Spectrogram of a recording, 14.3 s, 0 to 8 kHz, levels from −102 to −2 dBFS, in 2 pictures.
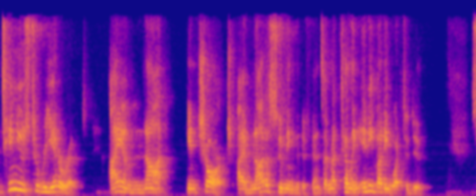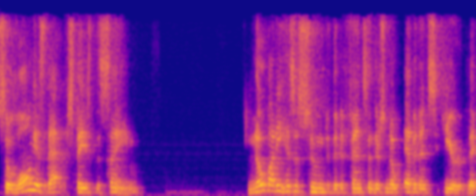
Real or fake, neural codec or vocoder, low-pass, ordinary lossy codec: real; none; 7.2 kHz; AAC, 48 kbps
